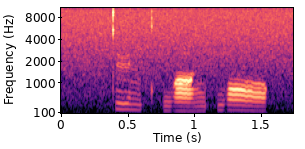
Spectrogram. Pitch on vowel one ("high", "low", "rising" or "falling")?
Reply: falling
